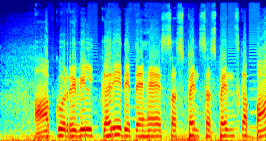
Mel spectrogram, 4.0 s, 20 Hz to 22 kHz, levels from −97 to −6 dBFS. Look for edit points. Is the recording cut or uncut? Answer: uncut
